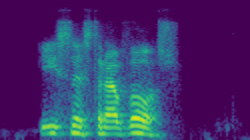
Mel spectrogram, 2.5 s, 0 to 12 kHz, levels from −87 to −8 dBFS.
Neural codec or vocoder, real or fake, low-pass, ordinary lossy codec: codec, 16 kHz, 1 kbps, X-Codec, WavLM features, trained on Multilingual LibriSpeech; fake; 7.2 kHz; Opus, 16 kbps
